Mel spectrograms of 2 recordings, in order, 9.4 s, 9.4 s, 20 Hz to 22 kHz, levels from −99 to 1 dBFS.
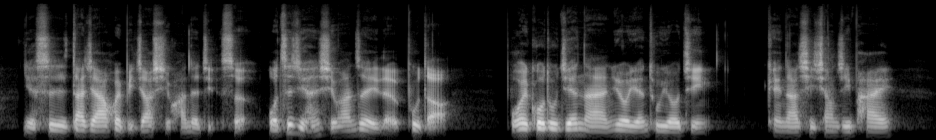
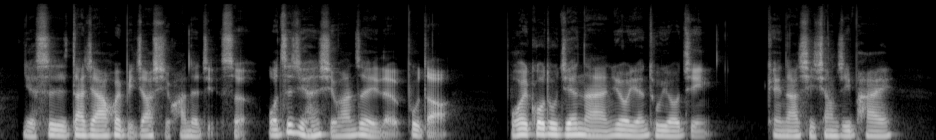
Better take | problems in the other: second | thin; very; fading below 300 Hz

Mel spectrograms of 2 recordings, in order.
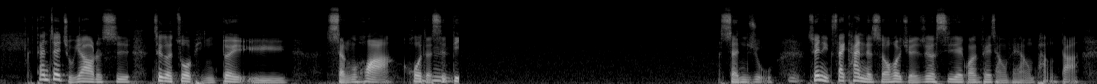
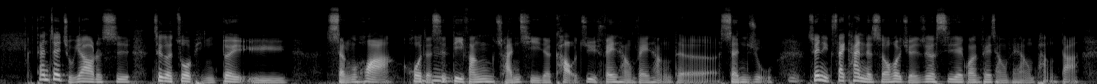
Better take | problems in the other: second | audio cutting out; at 4.5 s for 2.5 s

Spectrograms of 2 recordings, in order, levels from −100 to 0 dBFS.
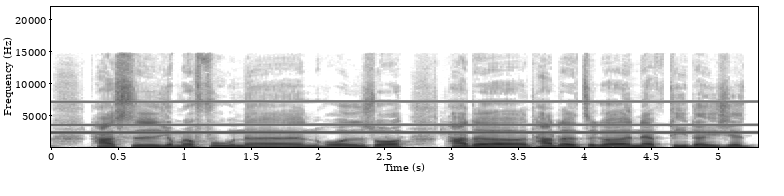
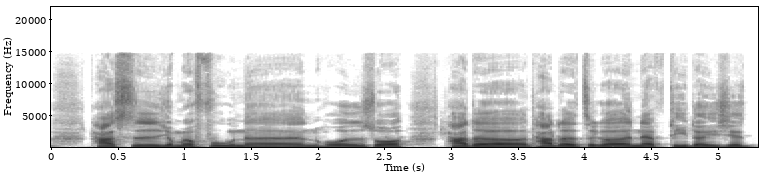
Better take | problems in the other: second | high-pitched whine; loud; throughout; 2.5 kHz, 7 dB below the speech

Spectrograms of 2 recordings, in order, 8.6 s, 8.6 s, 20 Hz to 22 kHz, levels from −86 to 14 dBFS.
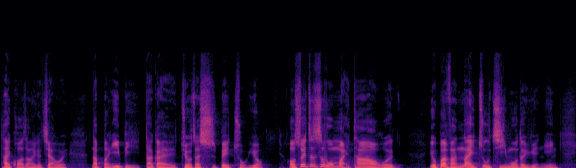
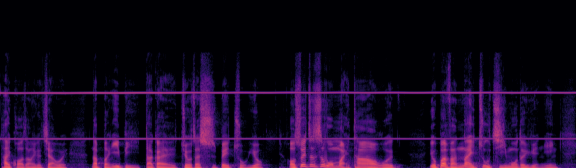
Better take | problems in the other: first | high-pitched whine; loud; throughout; 10 kHz, 9 dB below the speech

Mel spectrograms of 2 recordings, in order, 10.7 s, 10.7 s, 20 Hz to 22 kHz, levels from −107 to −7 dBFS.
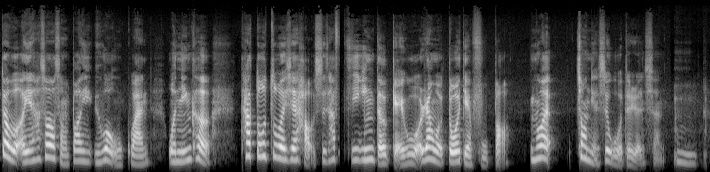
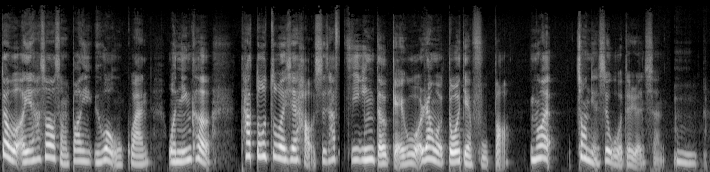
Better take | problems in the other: second | thin; somewhat; fading below 600 Hz

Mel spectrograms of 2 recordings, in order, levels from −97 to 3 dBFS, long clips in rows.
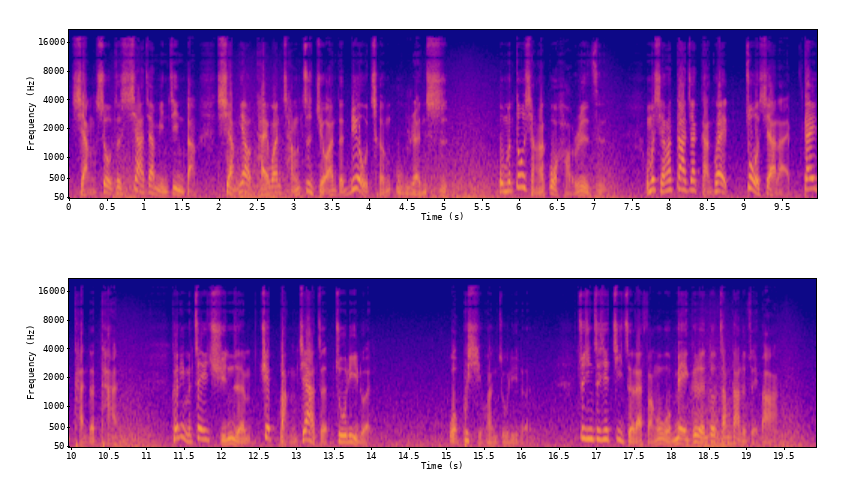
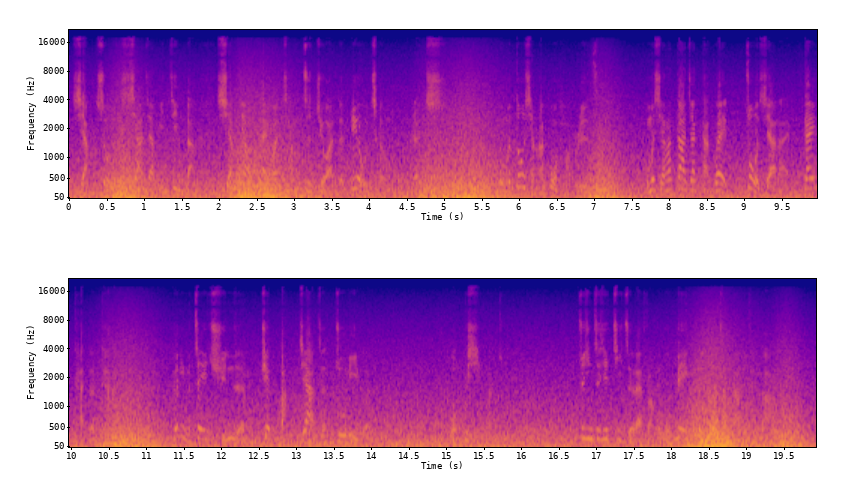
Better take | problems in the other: first | wind noise on the microphone; heavy; 1 dB above the speech; occasional gusts in the first

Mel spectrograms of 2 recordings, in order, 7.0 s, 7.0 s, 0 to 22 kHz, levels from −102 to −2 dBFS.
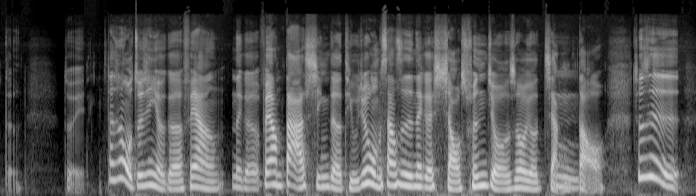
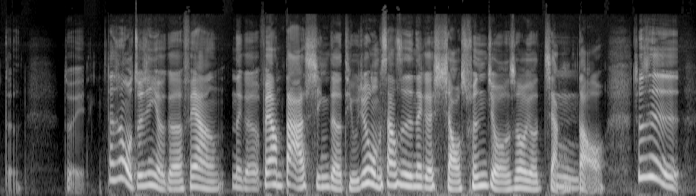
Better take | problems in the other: neither | none

